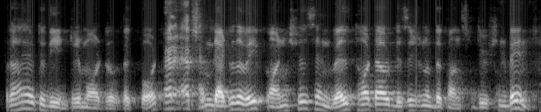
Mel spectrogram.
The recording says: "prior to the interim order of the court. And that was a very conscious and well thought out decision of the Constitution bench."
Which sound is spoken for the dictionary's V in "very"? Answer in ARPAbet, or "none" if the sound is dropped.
V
